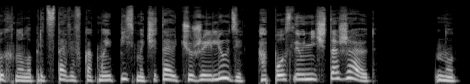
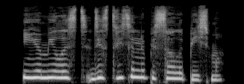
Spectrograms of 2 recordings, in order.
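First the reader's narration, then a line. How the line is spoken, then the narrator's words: Timid. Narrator (Russian): робко произнесла Лея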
